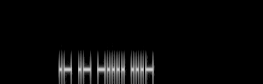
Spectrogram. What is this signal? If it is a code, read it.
Morse code, heard as a keyed tone, about 50 wpm, 700 Hz. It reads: AA6V
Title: All Cut Numbers - 4-Digit 50wpm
